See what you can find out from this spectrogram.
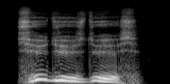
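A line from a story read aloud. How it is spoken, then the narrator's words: Wheezy hoarse voice. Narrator (Russian): просипел толстяк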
